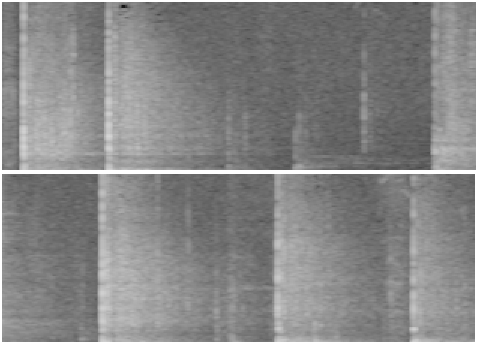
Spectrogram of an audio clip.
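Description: A basketball dribbled on a hardwood gym floor: about seven bounces at uneven spacing, each ringing on in the big hall's echo.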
